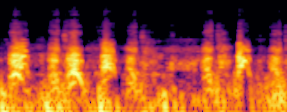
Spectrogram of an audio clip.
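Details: Dog. A big dog lets out loud, gruff barks, about three per second at first, then spaced with short pauses. Each bark is deep and throaty with a sharp onset.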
